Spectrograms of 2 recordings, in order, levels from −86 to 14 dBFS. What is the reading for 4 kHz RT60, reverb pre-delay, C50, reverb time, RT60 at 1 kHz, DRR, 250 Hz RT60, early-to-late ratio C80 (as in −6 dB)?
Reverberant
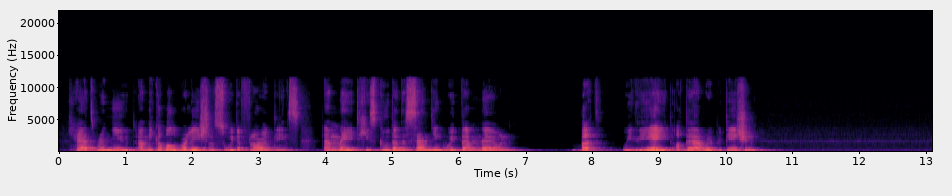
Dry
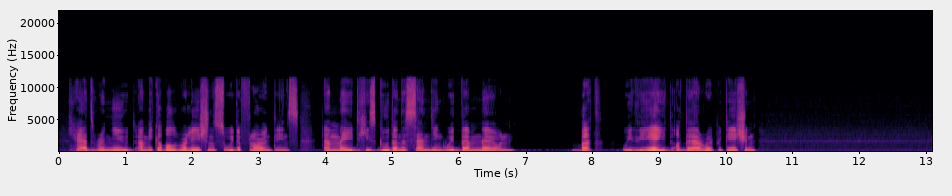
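0.40 s, 4 ms, 12.5 dB, 0.55 s, 0.45 s, 6.0 dB, 0.90 s, 16.0 dB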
